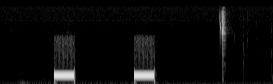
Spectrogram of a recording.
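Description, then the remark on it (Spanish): A telephone line gives two short, loud, steady beeps of a busy tone after a call is cut off, evenly spaced, followed by a faint brief click. Nobody speaks. “¿se cortó o qué?”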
